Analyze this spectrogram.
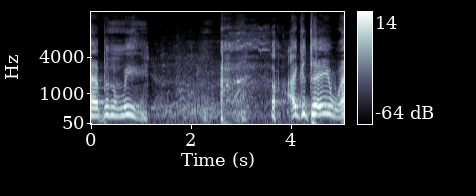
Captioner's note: scattered laughter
